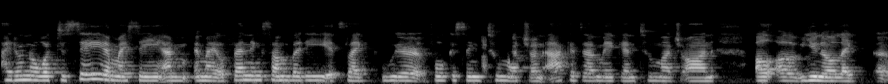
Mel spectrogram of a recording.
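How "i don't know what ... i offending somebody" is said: usual speaking voice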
